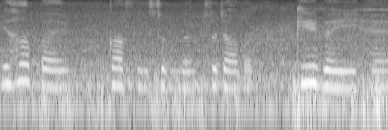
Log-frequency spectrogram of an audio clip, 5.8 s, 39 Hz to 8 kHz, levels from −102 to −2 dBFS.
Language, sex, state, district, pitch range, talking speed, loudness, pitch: Hindi, male, Madhya Pradesh, Katni, 110-125 Hz, 80 wpm, -16 LUFS, 115 Hz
